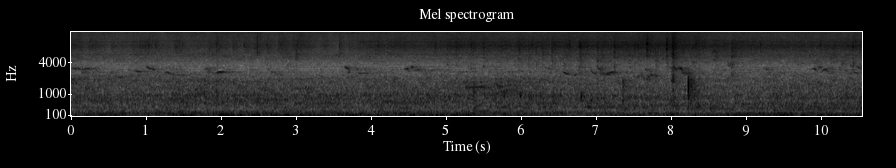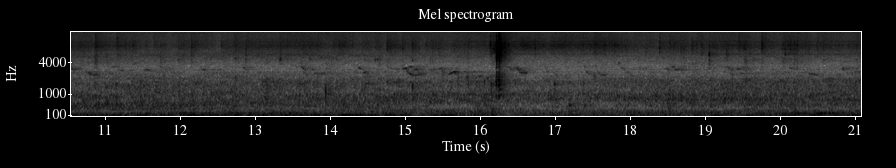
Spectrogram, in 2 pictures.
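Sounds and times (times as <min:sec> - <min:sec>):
sharp click: 0:16.1 - 0:16.5.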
